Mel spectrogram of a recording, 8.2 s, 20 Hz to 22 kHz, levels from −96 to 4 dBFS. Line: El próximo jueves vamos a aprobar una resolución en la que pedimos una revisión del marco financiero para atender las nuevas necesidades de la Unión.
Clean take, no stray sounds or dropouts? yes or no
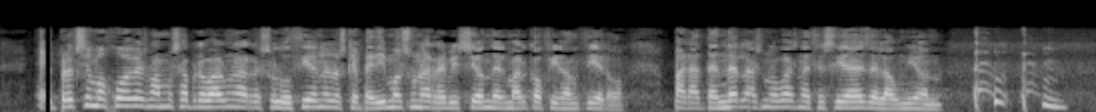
no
